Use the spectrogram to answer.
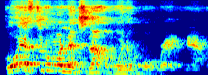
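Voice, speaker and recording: A man's voice: sits high, huge pitch swings, quick pace. A man who chairs a county party, speaking bluntly and emphatically at a panel discussion. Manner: blunt, emphatic, repeats "okay?". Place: club meeting room. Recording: echoey room, mic at a distance.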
